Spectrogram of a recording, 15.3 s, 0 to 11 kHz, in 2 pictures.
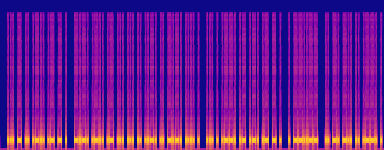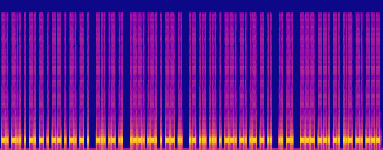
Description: Morse code, heard as a keyed tone, about 48 wpm, 800 Hz. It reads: STILATE CLASSIFICHE SEPARATE E, INDIPENDENTEMENTE DAI PREMI ASSEGNATI IN OGNUNO
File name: ITALIEN texte clair 2 vitesse 45 mots minute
